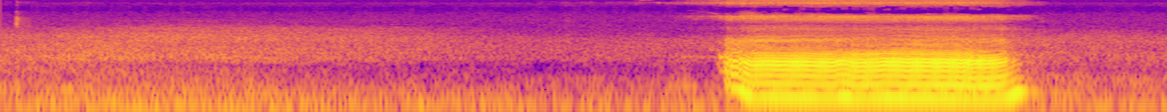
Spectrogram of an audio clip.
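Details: Sleeping pug, a small flat-faced dog, snoring: a single loud, buzzing snore lasting about a second after quiet breathing.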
